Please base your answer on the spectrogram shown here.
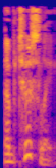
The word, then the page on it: obtusely: British English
